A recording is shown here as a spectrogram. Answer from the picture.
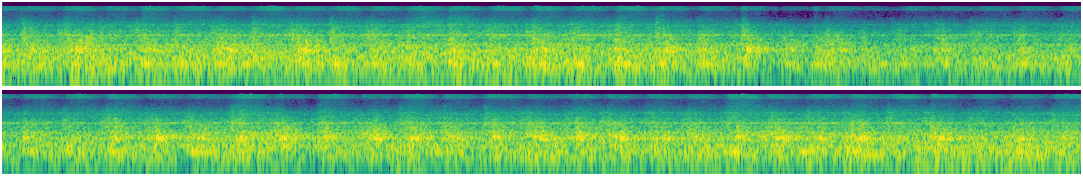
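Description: Spirit Fitness treadmill running, a steady high whine from its motor over the rumble of the moving belt, with a dog's paws striking the belt in an even rhythm of about two to three steps a second.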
